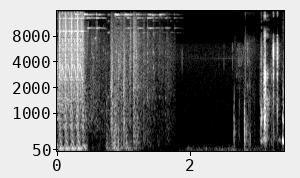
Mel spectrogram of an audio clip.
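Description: Counter-Strike: Source gunfire, a loud burst of rapid shots at the start, another burst around one second, then scattered sharper cracks and metallic clatter toward the end.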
